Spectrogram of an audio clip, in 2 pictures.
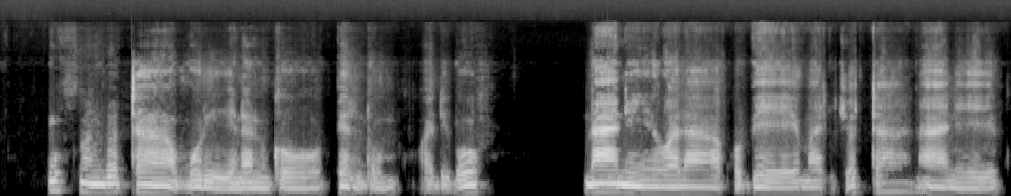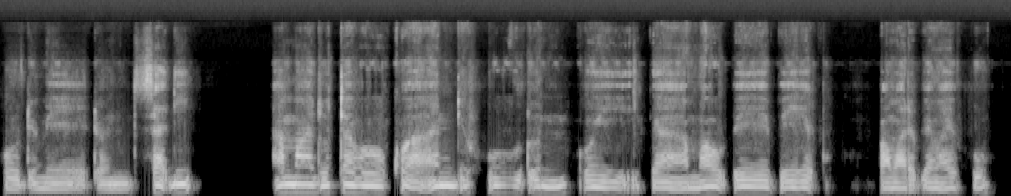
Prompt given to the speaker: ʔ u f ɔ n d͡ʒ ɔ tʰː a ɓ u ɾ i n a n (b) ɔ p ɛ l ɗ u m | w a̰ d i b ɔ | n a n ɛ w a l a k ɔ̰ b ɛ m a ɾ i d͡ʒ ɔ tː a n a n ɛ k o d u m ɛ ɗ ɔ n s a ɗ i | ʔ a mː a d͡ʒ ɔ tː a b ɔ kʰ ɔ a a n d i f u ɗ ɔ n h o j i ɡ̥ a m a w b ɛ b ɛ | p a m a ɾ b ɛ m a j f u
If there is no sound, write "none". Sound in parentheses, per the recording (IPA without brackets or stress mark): ɡ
